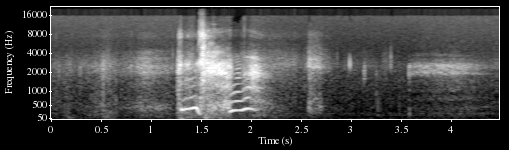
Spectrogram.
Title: ASMR 코청소 재채기가 계속 나와요. (조금 더러운 부분이 있을수도 있어요~ )Wipe my nose. I keep sneezing.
